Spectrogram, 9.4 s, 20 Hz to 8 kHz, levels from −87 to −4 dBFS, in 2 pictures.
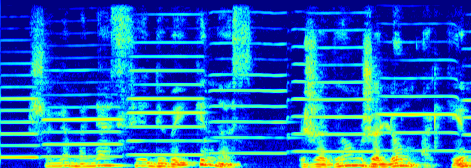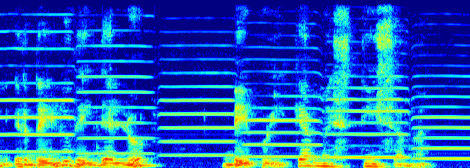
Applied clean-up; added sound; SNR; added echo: none; Bowed string instrument; 11 dB; none.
